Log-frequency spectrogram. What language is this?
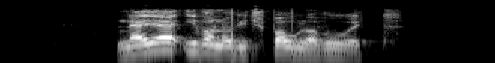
Hungarian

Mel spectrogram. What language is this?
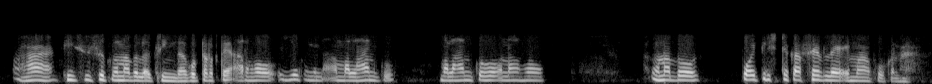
Santali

